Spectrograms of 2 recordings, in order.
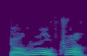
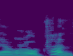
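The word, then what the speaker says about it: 羊肉串: 양료추안. 여러분 중국어 나오면 여러분 적어도 양꼬치 먹으러 갈 때 간판은 적어도 정확한 발음으로 읽을 수 있어야 되지 않겠어요? 양료추안입니다. 양료추안 사성인데 이 양료추안 같은 경우에는 가장 대중적인 이슬람식 회교 요리입니다.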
